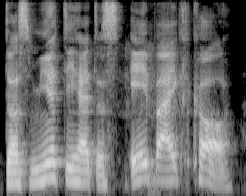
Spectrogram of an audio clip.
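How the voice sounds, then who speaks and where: A man from Switzerland with a Swiss German accent, co-hosting a casual podcast chat and telling a story with lively acted-out moments. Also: on the high side, measured pace. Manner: animated storytelling, acts out shouting. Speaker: podcast co-host.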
